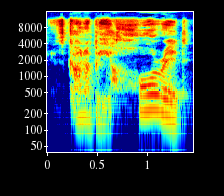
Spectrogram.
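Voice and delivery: breathless, voiceless whisper; hushed whisper to a friend in assembly. A narrator's reading. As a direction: whisper it so no one hears. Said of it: "she whispered back".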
